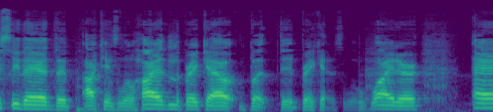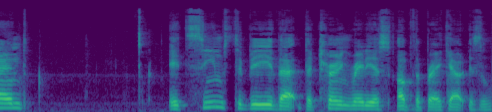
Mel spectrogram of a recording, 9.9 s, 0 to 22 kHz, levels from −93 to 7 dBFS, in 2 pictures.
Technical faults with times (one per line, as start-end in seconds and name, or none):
3.25-3.60 sudden gain jump
7.20-7.29 sudden gain jump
